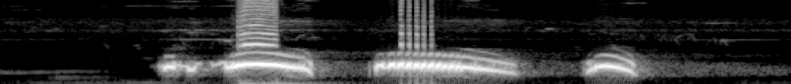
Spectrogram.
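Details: Female spotted dove calling one full phrase: soft doubled intro notes, a strong arched coo, a longer grainy descending coo, and a short closing note after a pause; clean, no background sounds.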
